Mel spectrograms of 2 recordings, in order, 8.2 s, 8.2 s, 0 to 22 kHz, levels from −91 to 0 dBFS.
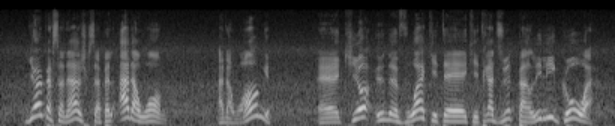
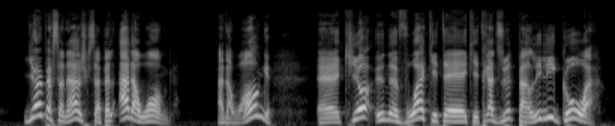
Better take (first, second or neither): second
